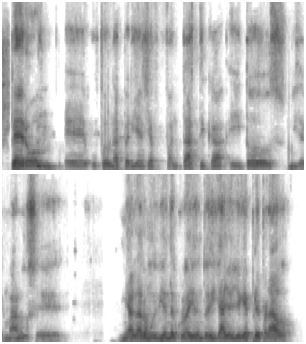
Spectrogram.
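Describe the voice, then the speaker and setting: A man's medium-pitched voice in a flat monotone at a fairly slow pace. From Colombia, Santa Marta (Caribbean coast). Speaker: school alumnus. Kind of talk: casual reminiscing. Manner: halting, stammering repetitions.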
